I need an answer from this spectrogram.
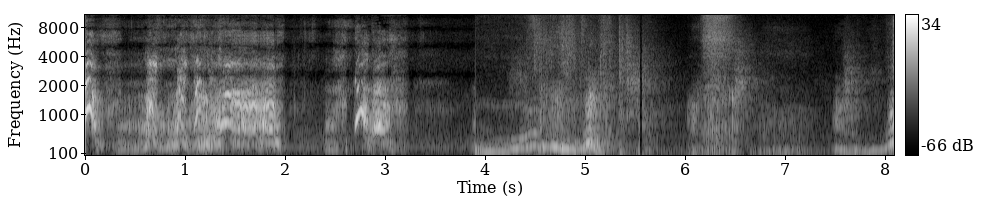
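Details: Dog at play in a tug-of-war game, giving rough growls and short barks in uneven bursts, broken by quieter gaps, with some human voices and thumping noises mixed in.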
